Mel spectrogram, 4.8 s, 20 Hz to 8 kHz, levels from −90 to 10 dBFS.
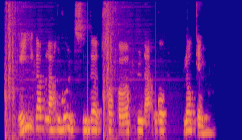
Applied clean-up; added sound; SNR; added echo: none; Mechanisms; 15 dB; none.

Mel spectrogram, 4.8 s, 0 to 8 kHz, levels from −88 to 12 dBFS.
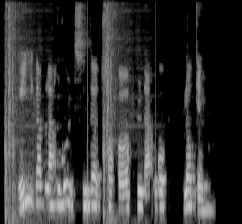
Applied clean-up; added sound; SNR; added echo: classical method spectral subtraction.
